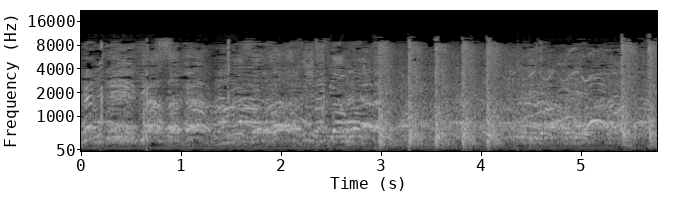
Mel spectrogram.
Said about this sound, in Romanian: Demonstranții au scandat lozinci pro-Saddam Hussein și au tras focuri de armă în aer.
